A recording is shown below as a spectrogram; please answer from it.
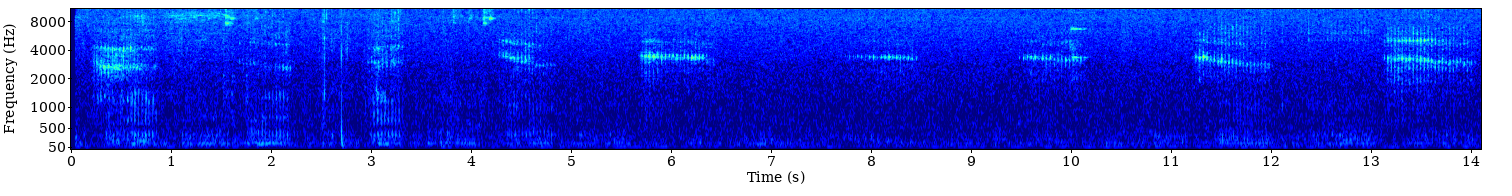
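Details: Ginger, a female pet cat, purring steadily with a low rumbling throb; short high whistled notes recur faintly every second or two, with a few soft taps near the start.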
